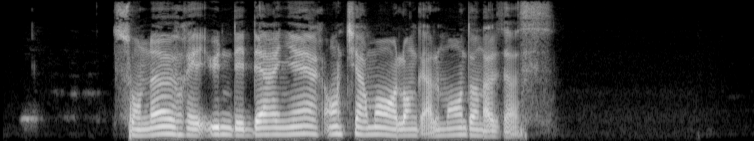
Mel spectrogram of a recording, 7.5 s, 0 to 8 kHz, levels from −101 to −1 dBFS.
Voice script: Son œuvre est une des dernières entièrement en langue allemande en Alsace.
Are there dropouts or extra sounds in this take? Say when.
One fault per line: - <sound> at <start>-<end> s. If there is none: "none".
none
